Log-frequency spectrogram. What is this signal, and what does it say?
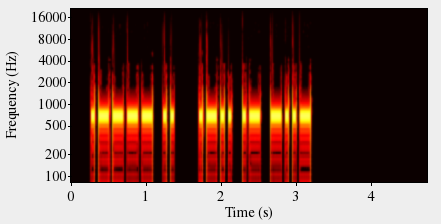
Morse code, heard as a keyed tone, about 25 wpm, 690 Hz. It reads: 1I LAX
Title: Winter Field Day Exchanges 25wpm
